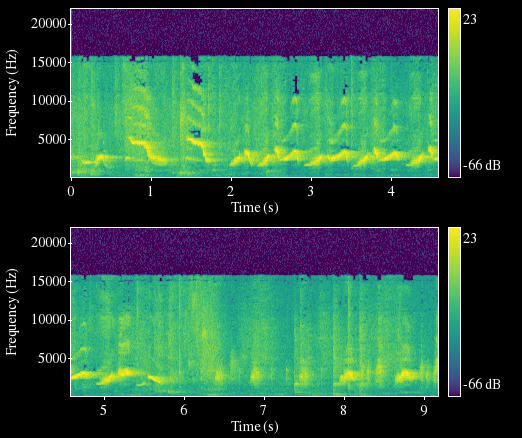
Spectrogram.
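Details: Moulting Chinese hwamei, a large strong singer and fighter, opens with scattered notes, then delivers a fast chain of zigzag whistled slurs for several seconds before dropping to softer, broken phrases against faint background noise.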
